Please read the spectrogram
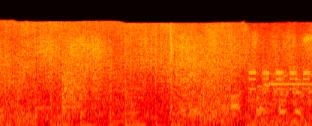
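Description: A continuous rushing roar over a low rumble, the sound of a volcanic eruption, under dramatic music.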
